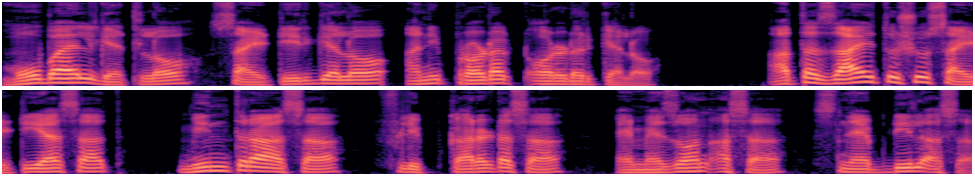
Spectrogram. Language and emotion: Goan Konkani, neutral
